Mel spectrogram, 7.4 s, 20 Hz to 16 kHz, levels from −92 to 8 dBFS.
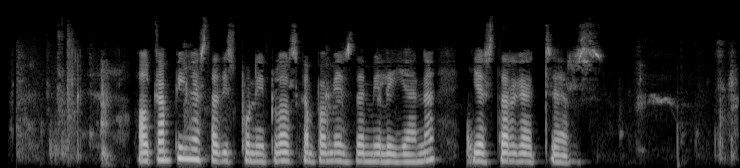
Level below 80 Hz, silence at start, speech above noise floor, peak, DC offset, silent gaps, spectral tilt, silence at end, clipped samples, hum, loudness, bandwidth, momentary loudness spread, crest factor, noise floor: -80 dBFS; 0.15 s; 32 dB; -6 dBFS; under 0.1%; none; -6 dB/octave; 0.05 s; under 0.1%; none; -26 LUFS; 9.6 kHz; 17 LU; 22 dB; -58 dBFS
